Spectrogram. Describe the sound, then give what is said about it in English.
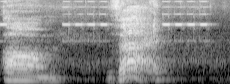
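A spaceship proximity warning alarm from the bridge beeps in a rapid, even series of high electronic pulses, with a brief spoken word and a burst of other noise cutting in partway through. “That's the proximity warning coming from the bridge.”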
